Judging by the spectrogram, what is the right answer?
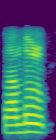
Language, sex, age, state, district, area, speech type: Marathi, male, 30-45, Maharashtra, Nanded, rural, conversation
